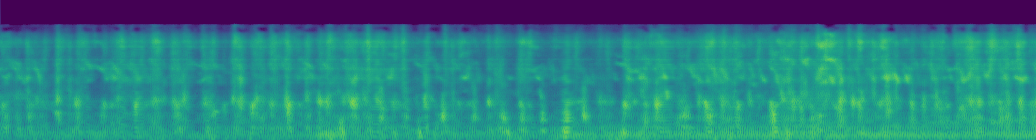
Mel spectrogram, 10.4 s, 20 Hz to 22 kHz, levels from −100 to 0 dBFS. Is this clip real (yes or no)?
no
